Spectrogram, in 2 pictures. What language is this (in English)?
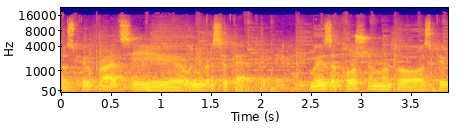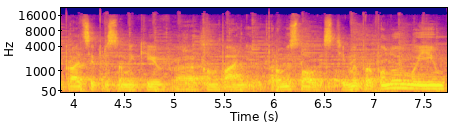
Ukrainian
